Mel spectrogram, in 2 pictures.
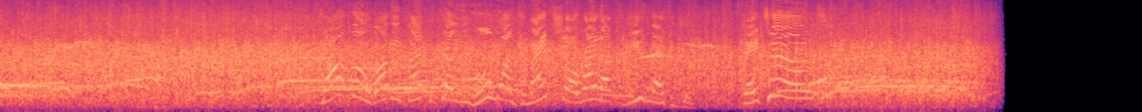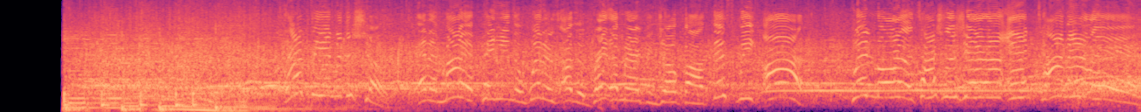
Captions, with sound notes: [ Cheers and applause ] Don't move, I'll be back to tell you who won tonight's show right after these messages. Stay tuned! [ Cheers and applause ] [ Cheers and applause ] That's the end of the show. And in my opinion, the winners of "The Great American Joke Off" this week are -- Glenn Moore, Natasha Leggero, and Tom Allen!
